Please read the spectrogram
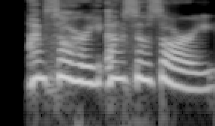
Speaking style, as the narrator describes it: she blurted

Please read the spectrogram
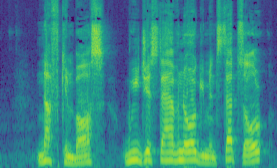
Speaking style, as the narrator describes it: whimpered one of the Gretchens

